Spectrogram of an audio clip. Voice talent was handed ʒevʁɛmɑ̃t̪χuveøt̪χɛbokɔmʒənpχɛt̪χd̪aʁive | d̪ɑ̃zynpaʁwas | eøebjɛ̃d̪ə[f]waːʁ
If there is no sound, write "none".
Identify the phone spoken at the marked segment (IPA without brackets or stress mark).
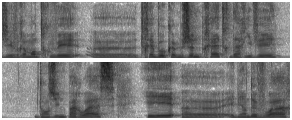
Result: v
